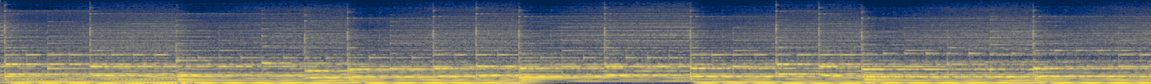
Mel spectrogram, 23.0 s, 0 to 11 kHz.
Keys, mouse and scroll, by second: 0.1 middle click, 0.8 z, 1.0 alt+middle click, 1.6 alt+middle click, 2.4 middle click, 3.7 m, 5.0 Delete, 10.5 middle click, 16.1 KP_3, 16.2 Return, 16.8 KP_3, 17.1 Return, 18.0 KP_5, 18.4 KP_5, 18.5 Return, 19.0 KP_5, 19.0 Return, 19.6 middle click, 20.1 middle click.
